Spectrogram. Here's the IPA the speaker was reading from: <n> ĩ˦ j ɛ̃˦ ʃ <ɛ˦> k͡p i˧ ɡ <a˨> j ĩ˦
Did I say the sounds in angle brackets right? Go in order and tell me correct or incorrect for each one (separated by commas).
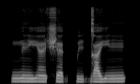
correct, correct, incorrect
